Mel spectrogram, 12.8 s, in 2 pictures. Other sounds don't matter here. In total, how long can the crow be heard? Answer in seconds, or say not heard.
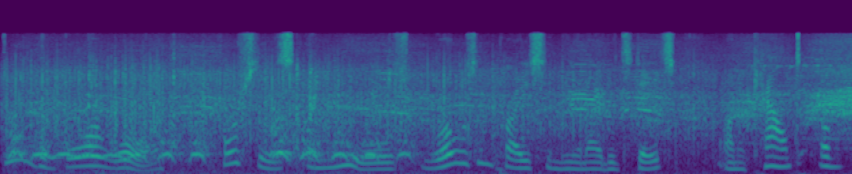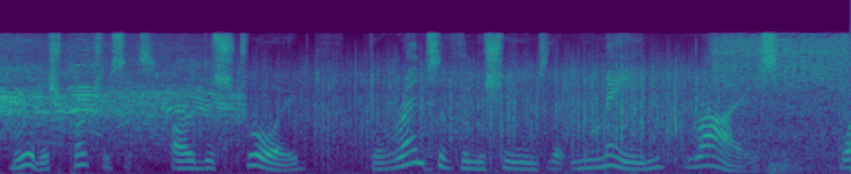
8 s.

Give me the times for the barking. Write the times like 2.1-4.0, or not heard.
0.0-3.4.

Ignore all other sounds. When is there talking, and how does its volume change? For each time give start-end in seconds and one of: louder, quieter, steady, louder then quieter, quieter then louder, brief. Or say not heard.
0.0-12.7 steady.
